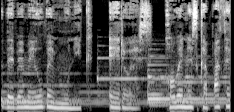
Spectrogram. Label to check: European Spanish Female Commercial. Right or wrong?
Right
